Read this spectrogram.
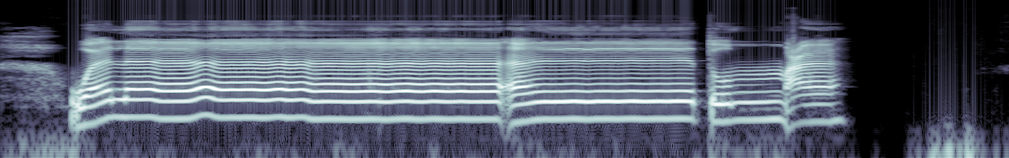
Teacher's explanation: mengizharkan mim sukun dari syafatain dari syafawi ya jadi ketika dilafalkan Ya sudah saja lafalkan amnya dengan jelas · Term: izhar syafawi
